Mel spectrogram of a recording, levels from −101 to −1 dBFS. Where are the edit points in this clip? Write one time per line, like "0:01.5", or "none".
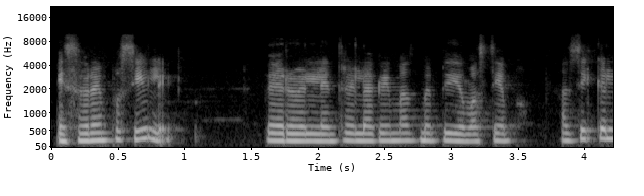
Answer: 0:01.4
